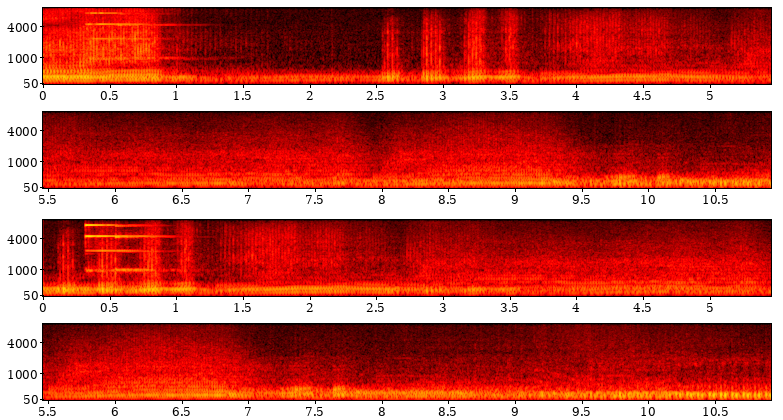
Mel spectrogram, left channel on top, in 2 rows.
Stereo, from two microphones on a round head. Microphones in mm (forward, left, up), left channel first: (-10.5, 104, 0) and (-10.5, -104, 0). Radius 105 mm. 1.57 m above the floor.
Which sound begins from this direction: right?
A bicycle bell, at 0.3 s.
